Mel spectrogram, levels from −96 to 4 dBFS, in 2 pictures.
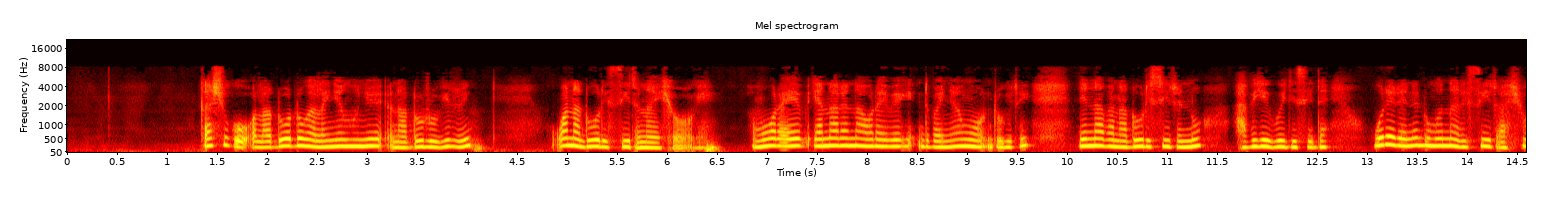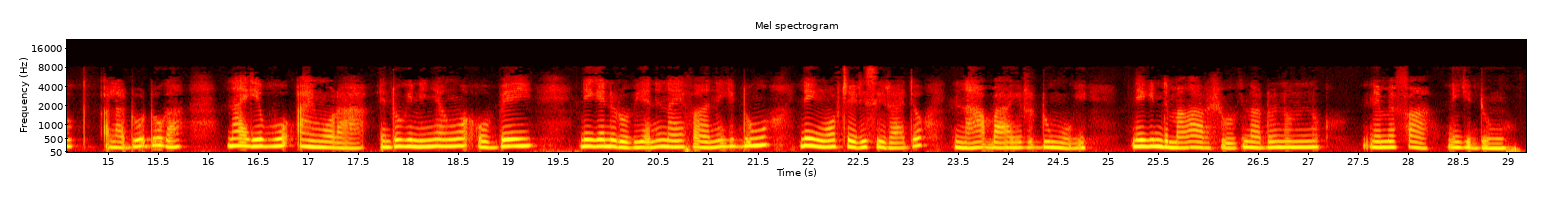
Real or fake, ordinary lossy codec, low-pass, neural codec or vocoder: fake; MP3, 32 kbps; 9.9 kHz; codec, 24 kHz, 0.9 kbps, DualCodec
